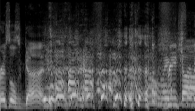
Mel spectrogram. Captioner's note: group laughs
